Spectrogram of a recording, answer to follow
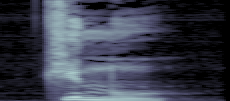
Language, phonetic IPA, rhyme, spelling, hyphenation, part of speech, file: Ukrainian, [kʲiˈnɔ], -ɔ, кіно, кі‧но, noun, Uk-кіно.ogg
- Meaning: 1. movie, motion picture, film 2. movies, cinema, the pictures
